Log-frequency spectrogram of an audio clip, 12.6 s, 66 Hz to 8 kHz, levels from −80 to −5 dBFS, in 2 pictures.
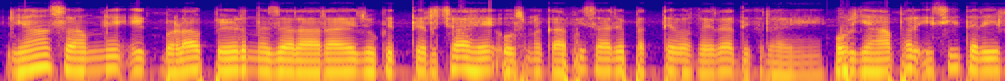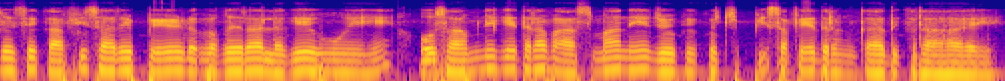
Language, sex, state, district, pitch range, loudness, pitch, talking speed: Hindi, male, Bihar, Bhagalpur, 115-130 Hz, -15 LUFS, 120 Hz, 240 wpm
